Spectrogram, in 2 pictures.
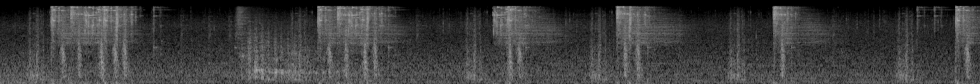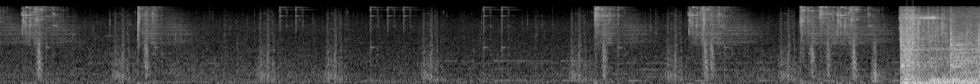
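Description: Armour and gear pieces clink and rustle in short bursts, one after another.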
